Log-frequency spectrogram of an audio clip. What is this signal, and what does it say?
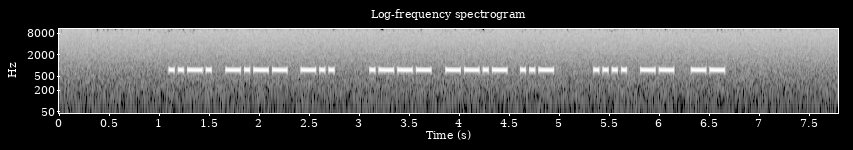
Morse code, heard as a keyed tone, hand-sent with a paddle, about 26 wpm, 740 Hz. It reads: FYD JQU HMM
